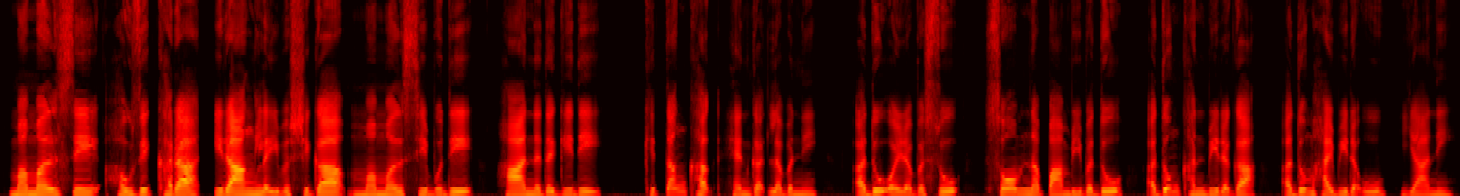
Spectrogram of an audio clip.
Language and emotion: Manipuri, neutral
